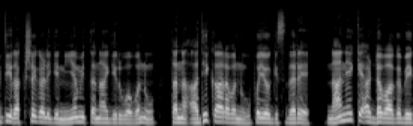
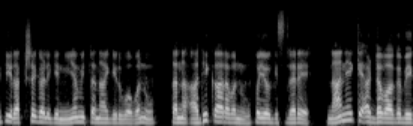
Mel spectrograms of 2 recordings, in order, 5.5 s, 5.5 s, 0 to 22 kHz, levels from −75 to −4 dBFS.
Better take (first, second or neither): first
